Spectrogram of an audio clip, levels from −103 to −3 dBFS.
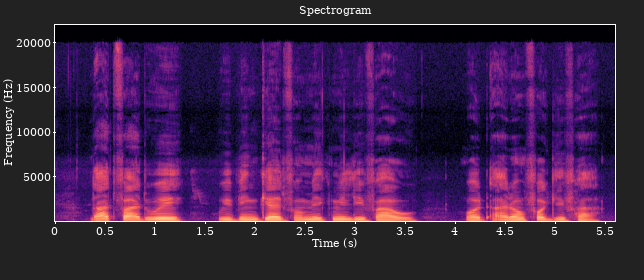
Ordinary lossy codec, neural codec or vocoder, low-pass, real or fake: none; none; none; real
